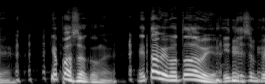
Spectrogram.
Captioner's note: non-english Speech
